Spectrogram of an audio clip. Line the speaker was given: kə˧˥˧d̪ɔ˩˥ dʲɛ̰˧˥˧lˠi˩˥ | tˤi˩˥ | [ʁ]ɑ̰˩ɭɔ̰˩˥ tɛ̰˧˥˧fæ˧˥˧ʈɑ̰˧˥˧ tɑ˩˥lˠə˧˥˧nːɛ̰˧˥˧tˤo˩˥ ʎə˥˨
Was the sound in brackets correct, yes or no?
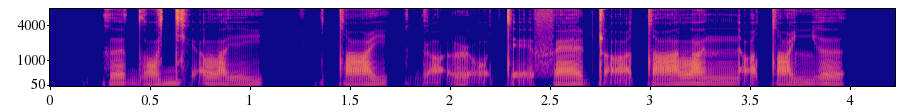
no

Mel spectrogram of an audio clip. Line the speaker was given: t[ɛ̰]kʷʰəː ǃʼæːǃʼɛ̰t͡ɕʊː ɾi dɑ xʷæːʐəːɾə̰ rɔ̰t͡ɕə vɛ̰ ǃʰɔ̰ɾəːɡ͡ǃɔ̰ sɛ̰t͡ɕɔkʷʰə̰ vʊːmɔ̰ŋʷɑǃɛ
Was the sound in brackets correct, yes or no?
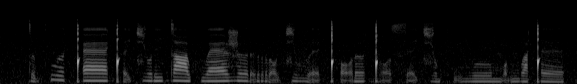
no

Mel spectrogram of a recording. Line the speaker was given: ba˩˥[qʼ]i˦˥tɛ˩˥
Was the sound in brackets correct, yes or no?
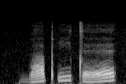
no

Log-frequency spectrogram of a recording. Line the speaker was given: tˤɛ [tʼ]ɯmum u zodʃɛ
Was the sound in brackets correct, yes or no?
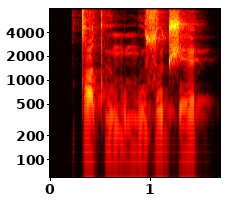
yes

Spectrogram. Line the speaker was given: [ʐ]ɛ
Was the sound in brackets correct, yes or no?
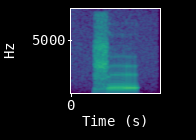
yes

